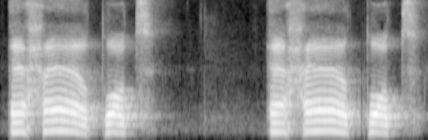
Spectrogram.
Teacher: Hə hərfi boğazın ortasından çıxarılır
